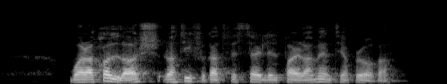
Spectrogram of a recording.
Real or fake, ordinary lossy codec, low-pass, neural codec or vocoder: real; MP3, 48 kbps; 7.2 kHz; none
